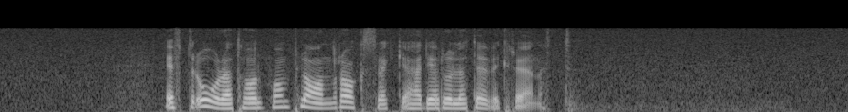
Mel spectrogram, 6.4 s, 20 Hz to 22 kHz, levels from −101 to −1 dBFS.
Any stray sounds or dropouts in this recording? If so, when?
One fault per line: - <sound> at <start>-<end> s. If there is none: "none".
none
